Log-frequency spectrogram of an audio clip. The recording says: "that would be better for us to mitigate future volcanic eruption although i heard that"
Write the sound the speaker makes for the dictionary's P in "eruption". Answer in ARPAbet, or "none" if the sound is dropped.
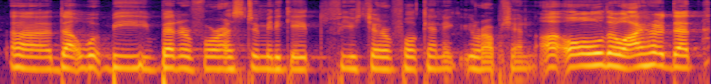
P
